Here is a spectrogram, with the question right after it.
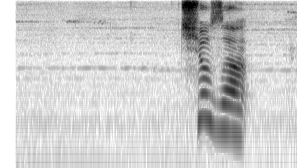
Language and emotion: Russian, angry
